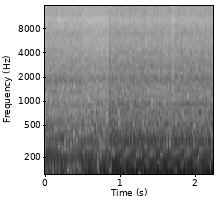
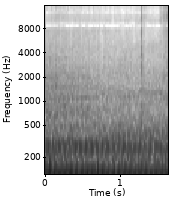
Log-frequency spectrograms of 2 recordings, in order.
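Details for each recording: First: 1988 Toyota MR2 AW11, manual, warmed up 12–15 minutes, after turning the idle screw about half a turn: even but fast idle hum still over 1100 rpm that never drops back; owner doubts a vacuum leak; high idle. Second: 1988 Toyota MR2 AW11 after idle adjustment and manual transmission gear oil change: smooth, even low engine drone with steady pulses and no misses or knocks; runs cleanly.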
